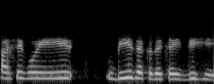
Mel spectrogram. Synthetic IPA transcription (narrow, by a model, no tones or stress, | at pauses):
əsekoi | biːd͡zəkɾat͡ɕaid̪iɦi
